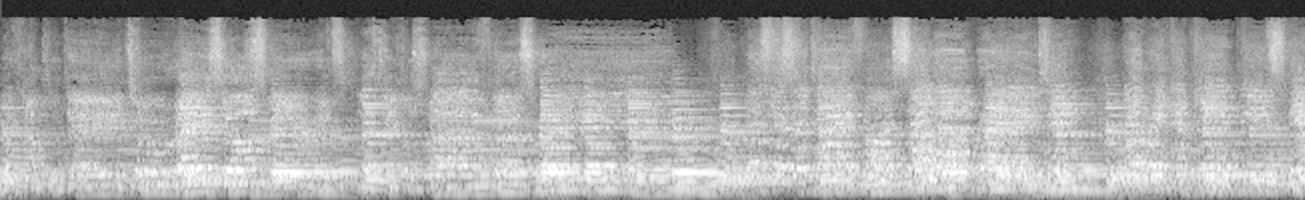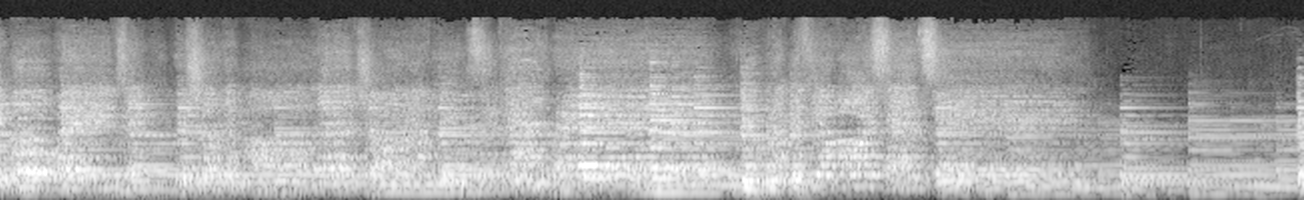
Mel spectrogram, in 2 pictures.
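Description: Mixed school choir of teenage voices singing, accompanied by grand piano.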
